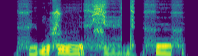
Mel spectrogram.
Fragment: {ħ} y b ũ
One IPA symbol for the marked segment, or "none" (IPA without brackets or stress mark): x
